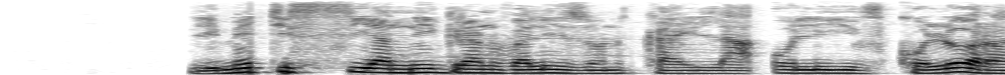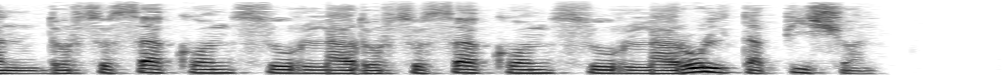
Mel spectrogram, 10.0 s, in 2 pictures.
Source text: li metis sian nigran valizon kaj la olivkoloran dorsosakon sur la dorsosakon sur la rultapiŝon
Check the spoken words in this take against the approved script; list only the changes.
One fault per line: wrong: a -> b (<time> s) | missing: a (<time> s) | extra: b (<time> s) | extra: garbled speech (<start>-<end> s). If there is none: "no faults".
no faults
